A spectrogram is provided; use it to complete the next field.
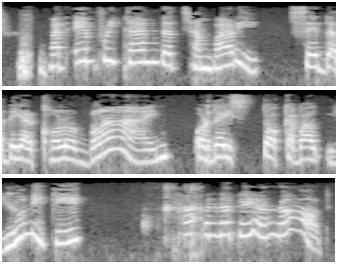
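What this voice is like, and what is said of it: Strong non-native English accent. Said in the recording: “I'm sorry for my strong accent, but you know, English is not my first language”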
